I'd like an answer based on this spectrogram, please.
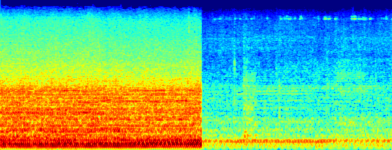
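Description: Loud, steady engine and drivetrain drone from inside an off-road vehicle driving a muddy trail. About three seconds in it cuts off abruptly, leaving a much quieter steady low engine hum.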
